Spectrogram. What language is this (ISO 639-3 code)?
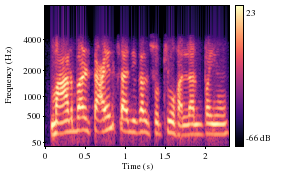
snd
